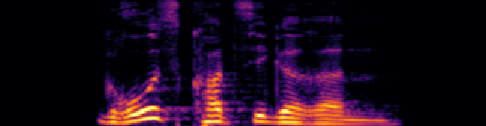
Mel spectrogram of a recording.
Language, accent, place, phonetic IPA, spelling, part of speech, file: German, Germany, Berlin, [ˈɡʁoːsˌkɔt͡sɪɡəʁəm], großkotzigerem, adjective, De-großkotzigerem.ogg
- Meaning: strong dative masculine/neuter singular comparative degree of großkotzig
